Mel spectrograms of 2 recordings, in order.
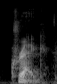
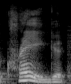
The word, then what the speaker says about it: Craig: When you've got an American accent, it just doesn't come out naturally. We want to, you know, like blunt Craig. But if you have a British accent, Daniel Craig, you know, is just,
